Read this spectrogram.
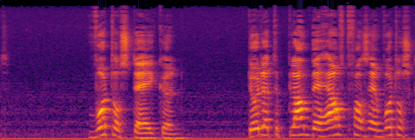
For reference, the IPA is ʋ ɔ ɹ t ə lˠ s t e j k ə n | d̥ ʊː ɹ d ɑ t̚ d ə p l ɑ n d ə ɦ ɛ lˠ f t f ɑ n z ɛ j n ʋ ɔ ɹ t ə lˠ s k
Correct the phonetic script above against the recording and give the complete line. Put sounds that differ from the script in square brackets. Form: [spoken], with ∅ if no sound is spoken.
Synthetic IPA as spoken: ʋ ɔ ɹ t ə lˠ s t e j k ə n | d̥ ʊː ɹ d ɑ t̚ d ə p l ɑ n d ə ɦ ɛ lˠ f t f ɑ n z ɛ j n ʋ ɔ ɹ t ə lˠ s k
